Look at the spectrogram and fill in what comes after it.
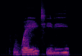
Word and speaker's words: Waititi: Korg wears the same Hawaiian t-shirt that Taika Waititi wore at Waititi.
